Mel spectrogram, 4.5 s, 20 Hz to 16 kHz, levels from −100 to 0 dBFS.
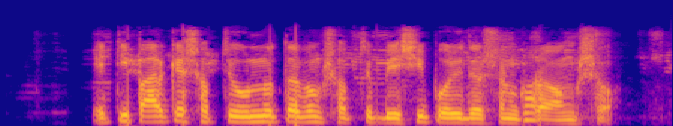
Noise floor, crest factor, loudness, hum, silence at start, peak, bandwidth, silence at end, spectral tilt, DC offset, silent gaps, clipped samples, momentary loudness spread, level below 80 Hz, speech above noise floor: -69 dBFS; 14 dB; -18 LUFS; none; 0.6 s; -4 dBFS; 7.4 kHz; 0.4 s; -5.5 dB/octave; under 0.1%; none; under 0.1%; 9 LU; -54 dBFS; 52 dB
